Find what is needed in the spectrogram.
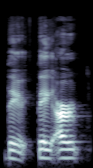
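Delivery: ordinary talk, nothing marked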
